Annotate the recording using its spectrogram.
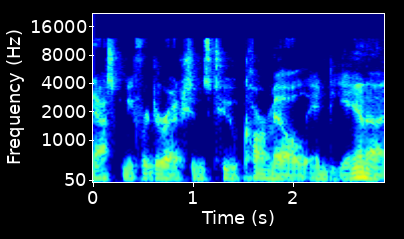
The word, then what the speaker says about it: Carmel: So there's a Carmel, California, and there's also a town called Carmel, Indiana, and believe me, it is pronounced Carmel.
